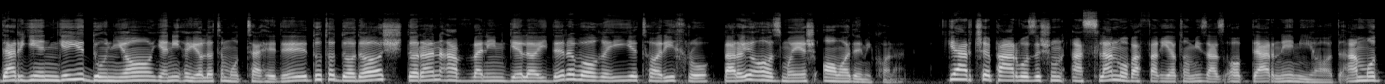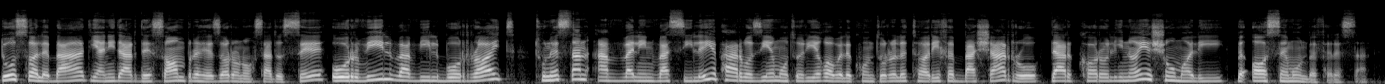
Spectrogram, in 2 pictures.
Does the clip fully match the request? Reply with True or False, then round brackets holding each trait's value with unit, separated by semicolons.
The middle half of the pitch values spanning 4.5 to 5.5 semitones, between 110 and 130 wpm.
False (4.1 semitones; 120 wpm)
